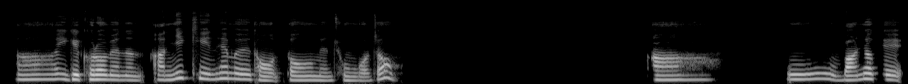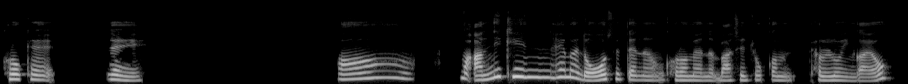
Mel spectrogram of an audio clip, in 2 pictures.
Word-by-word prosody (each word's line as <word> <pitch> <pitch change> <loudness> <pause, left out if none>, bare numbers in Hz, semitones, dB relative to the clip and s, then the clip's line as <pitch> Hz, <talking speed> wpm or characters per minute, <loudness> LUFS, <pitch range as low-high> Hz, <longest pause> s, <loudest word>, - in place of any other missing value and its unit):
아 230 +1 -1
이게 230 -1 +3
그러면은 215 -4 +3
안 215 +1 0
익힌 270 -4 -1
햄을 255 -4 +2
더 185 -5 -1
넣으면 195 -2 -1
좋은 185 -1 -6
거죠? 180 - -2 2.5
아. 215 0 -1 0.7
오. 235 +1 0
만약에 220 0 +3
그렇게 235 -3 +1 0.5
네. 195 -5 0 1.9
아. 280 +4 0 0.4
뭐 275 -4 0
안 215 +8 +4
익힌 335 -2 +3
햄을 325 -2 +2
넣었을 230 +6 +2
때는 200 -4 -4
그러면은 190 -2 -3
맛이 190 +2 -3
쪼끔 200 -2 -7 0.2
별로인가요? 185 - -3
220 Hz, 180 characters per minute, -23 LUFS, 195-255 Hz, 2.5 s, 안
